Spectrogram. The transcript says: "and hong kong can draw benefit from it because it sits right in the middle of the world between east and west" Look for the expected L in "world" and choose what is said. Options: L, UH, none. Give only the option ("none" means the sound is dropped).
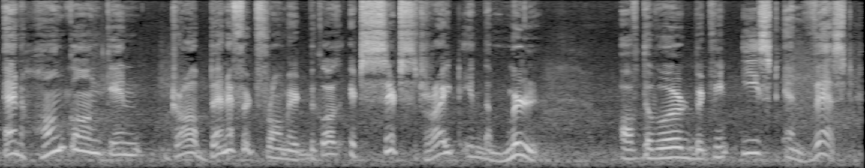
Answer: none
